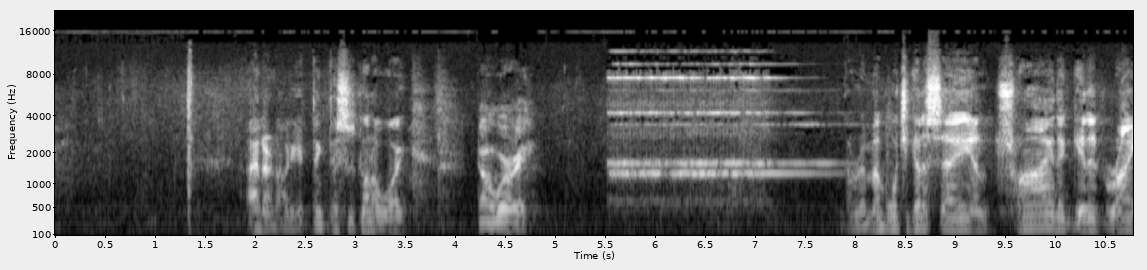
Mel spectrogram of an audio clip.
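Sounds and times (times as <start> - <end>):
speech: 1.9 - 4.8, 8.0 - 10.7
telephone ringing with a bright steady tone: 5.5 - 8.3.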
